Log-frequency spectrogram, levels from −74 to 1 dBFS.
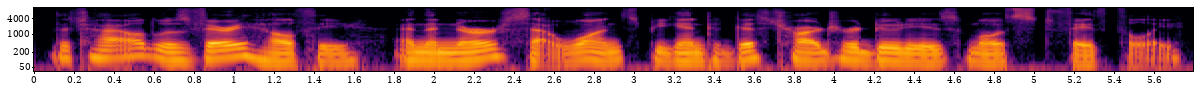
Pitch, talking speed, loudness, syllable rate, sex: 100 Hz, 175 wpm, -17 LUFS, 4.9 syllables/s, male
